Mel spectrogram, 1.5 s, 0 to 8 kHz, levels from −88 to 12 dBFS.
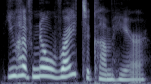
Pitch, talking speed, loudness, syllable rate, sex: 240 Hz, 275 wpm, -17 LUFS, 5.8 syllables/s, female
